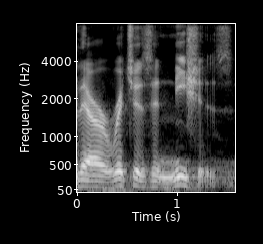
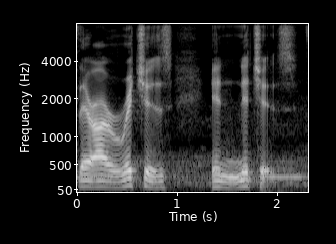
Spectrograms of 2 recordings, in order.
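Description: First: Niches does not rhyme with riches. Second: Niches rhymes with riches. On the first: The speaker calls it wrong. "you can't really say" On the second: The speaker calls it right. "Niche rhymes with things that niche doesn't. Like one of the ones I like is"

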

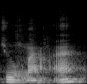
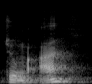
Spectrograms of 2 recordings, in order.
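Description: First: An a vowel follows the m sound. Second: No vowel follows the m sound. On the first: "pakai fathah" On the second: "Pakai sukun"

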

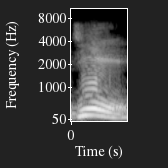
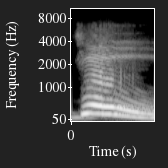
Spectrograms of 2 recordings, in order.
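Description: First: It is said in a Bengali-style accent. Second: It is said in a British English accent. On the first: The speaker calls it wrong. "আমরা বলি জে" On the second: The speaker calls it right. "কিন্তু জে হবে না, জেই"

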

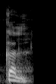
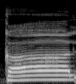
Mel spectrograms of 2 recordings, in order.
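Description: First: The vowel is short and quick. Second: The vowel is drawn out long. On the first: The speaker calls it right. "এখানে বিনা টেনে পড়তে হবে" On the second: The speaker calls it wrong. "এখানে কাল এমন টান হবে না"

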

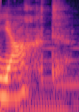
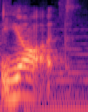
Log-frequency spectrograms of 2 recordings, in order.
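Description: First: The CH sound is pronounced in the word. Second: The CH sound is silent in the word. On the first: The speaker calls it wrong. "Not a yacht" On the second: The speaker calls it right. "but yacht. ... two letters, CH, that are not pronounced"

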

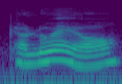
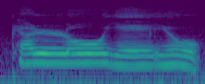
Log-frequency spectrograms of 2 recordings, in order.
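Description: First: It is spoken at a normal speed. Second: It is spoken slowly. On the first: "표준 속도로 두번 들려드립니다" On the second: "천천히 두번 들려드립니다"

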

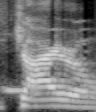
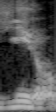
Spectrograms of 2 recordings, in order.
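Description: First: The word is said with an American pronunciation. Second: The word is said with a Greek pronunciation. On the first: The speaker calls it wrong. "as the Americans want to call it" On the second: The speaker calls it right. "it's really not gyro, it's a gyro"

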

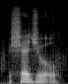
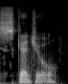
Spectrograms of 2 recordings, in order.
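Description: First: The word is said the British way. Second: The word is said the American way. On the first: "us Brits say schedule" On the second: "Americans say schedule"

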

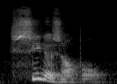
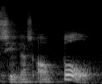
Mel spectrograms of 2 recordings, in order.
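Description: First: The stress is on the first syllable, si. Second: The stress is not on the first syllable.

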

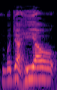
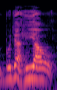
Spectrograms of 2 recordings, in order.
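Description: The two takes are said the same way.

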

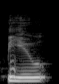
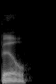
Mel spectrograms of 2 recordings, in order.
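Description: First: The word ends with a U vowel. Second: The word ends with an L sound. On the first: The speaker calls it right. "it's B-I-U" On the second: The speaker calls it wrong. "It's not Bill"

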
